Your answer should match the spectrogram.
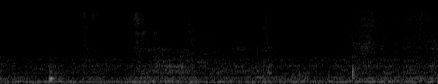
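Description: Faint rustling of plastic wrap being pulled off a poster tube, with a small tap about half a second in.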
